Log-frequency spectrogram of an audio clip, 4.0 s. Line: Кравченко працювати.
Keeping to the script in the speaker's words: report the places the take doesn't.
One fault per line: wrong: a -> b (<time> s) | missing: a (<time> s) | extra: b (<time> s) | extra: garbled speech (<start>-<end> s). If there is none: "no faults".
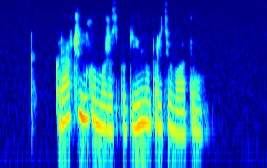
extra: може спокійно (1.4 s)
